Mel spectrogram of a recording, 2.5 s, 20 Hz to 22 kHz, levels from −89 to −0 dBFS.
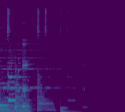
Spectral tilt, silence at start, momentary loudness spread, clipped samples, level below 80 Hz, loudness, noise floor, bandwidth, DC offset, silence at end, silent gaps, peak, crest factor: -4 dB/octave; 0 s; 17 LU; under 0.1%; -70 dBFS; -55 LUFS; under -90 dBFS; 16.5 kHz; under 0.1%; 0.8 s; none; -38 dBFS; 20 dB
